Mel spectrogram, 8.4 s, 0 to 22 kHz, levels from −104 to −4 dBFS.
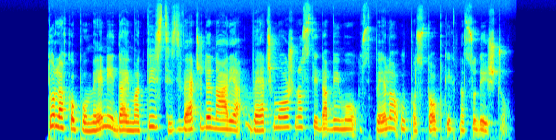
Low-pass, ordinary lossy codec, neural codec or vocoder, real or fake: none; none; none; real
